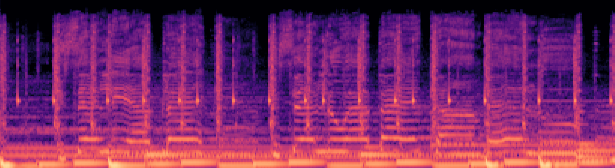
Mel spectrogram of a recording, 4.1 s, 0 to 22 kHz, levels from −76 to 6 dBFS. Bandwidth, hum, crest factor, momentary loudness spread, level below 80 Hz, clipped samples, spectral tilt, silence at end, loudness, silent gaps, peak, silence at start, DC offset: 17 kHz; none; 12 dB; 3 LU; -14 dBFS; under 0.1%; -5 dB/octave; 0 s; -13 LUFS; none; 0 dBFS; 0 s; under 0.1%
